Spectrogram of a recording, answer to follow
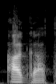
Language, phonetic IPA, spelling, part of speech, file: Polish, [ˈaɡat], agat, noun, Pl-agat.ogg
